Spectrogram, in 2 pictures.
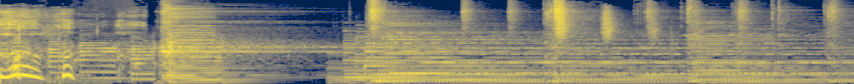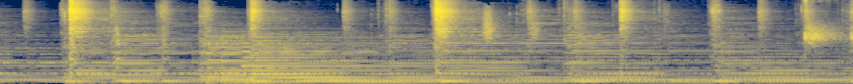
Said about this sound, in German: Ich habe euch dafür dieses, dieses Lied komponiert. Das mit dem Delfin? Ja. Können wir hören noch mal rein?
